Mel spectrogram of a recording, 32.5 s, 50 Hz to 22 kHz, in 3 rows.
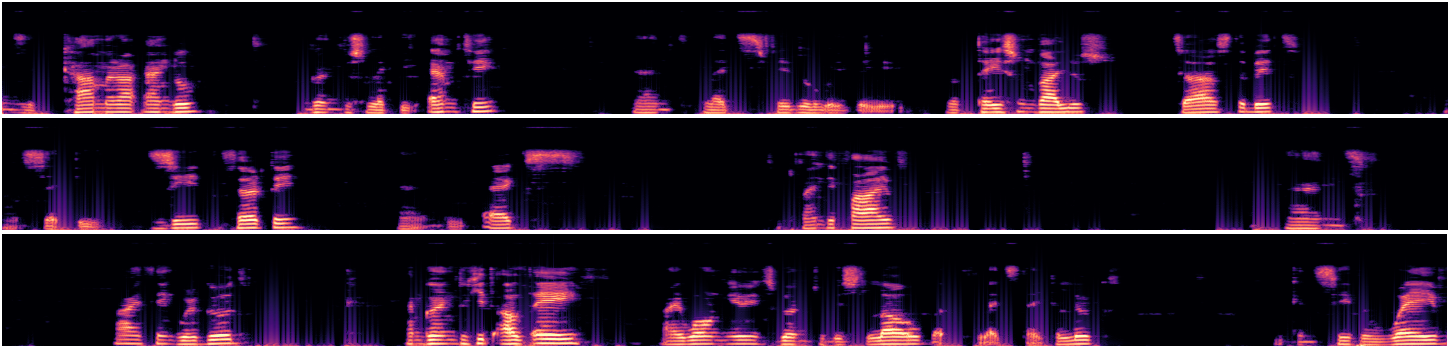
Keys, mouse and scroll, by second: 0.4 right click, 3.1 KP_0, 5.1 click, 8.1 click, 13.3 click, 16.1 click, 19.3-20.7 scroll up 1, 22.2 click, 28.2 alt+a.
